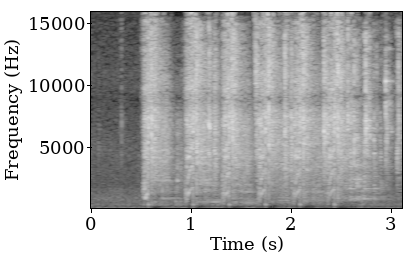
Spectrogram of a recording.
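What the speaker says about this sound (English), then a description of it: "now it's time to shoot a can. We're about a good 10 feet away, so first semi-automatic" An ICS Sig 552 airsoft rifle fires semi-automatic at a can about ten feet away: a run of roughly half a dozen sharp, close snapping shots, evenly spaced, each with a quick mechanical clack.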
